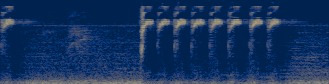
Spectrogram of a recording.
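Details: Blue-crowned hanging parrot lure call: a single high squeak, then a steady run of eight sharp, very high chirps spaced evenly, about three per second, over faint low background noise.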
